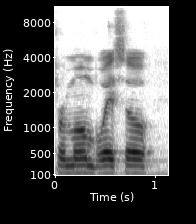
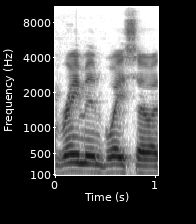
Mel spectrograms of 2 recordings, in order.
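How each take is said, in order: First: The first name sounds like Spanish Ramon. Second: The first name sounds like English Raymond. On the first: This is what the speaker believes is correct. The speaker calls it right. "I think it's" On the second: This is how the speaker habitually says it. The speaker calls it wrong. "I say"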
